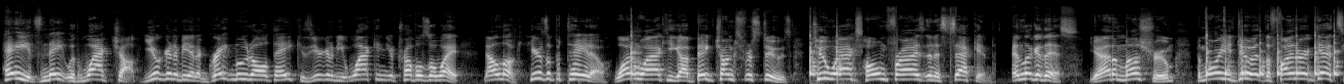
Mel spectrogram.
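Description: A man doing a parody infomercial pitch, with loud, fast-talking salesman patter. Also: expressive.

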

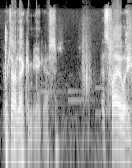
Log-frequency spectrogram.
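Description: A man's voice: medium pitch, expressive, normal speed, a bit bright, faint music behind. Sarcastic teen boy in game chat. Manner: sarcastic, exasperated banter. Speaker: friend being trolled in a game. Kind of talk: casual gaming chat.

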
